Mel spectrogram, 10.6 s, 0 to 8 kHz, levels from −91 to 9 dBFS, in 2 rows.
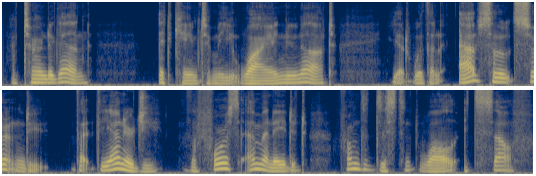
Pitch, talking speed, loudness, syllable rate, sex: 135 Hz, 145 wpm, -18 LUFS, 5.2 syllables/s, male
